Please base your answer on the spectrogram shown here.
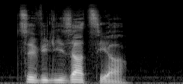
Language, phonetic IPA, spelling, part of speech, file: Polish, [ˌt͡sɨvʲilʲiˈzat͡sʲja], cywilizacja, noun, Pl-cywilizacja.ogg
